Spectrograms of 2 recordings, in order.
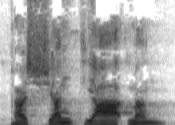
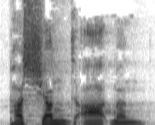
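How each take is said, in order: First: A y sound is heard before the second word. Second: The y sound before the second word is missing. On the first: The speaker calls it right. "the ya has to come" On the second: The speaker calls it wrong. "leaving out the ya sound altogether"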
